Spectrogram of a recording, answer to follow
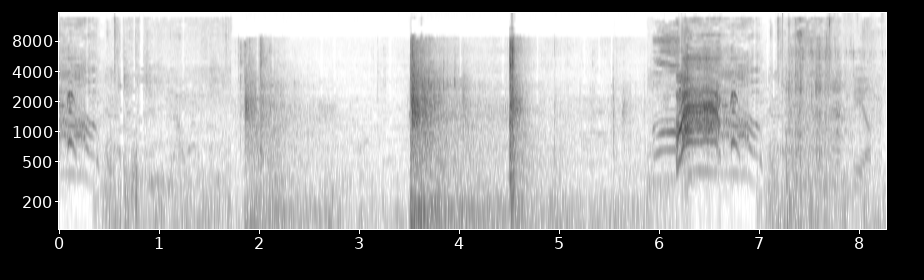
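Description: Thuds and a sharp click on a concrete skatepark ramp. The loudest is a heavy thud about three and a half seconds in. A young man's voice shouts excitedly about six seconds in.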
